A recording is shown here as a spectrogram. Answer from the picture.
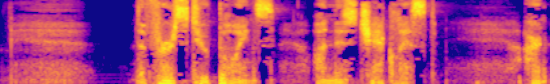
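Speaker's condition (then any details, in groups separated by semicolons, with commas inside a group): Vocal cord paralysis, unilateral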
